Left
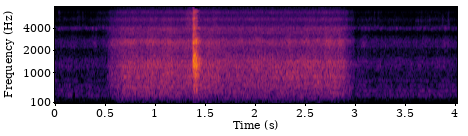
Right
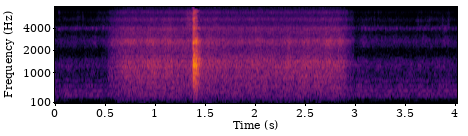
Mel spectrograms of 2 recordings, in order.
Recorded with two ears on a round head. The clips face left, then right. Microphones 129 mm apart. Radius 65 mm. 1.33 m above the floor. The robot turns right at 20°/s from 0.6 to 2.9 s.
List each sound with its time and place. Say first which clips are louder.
1.4 s a clap: right 1 dB; 25° right (ahead or behind), 1.4 m; by 1.5 s 30° right (ahead or behind), 1.4 m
